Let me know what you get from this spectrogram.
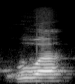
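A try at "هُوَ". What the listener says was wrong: ہو آ نہیں پڑھنا، ہوا، وا کو پڑھنے کے لیے ہونٹ گول کرنے پڑے، ہوا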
